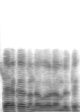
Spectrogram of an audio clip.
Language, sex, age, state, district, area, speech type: Malayalam, male, 18-30, Kerala, Palakkad, rural, conversation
